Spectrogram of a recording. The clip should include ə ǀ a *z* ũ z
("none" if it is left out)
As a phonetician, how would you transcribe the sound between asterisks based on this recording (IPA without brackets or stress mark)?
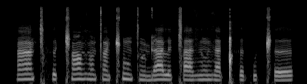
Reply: z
